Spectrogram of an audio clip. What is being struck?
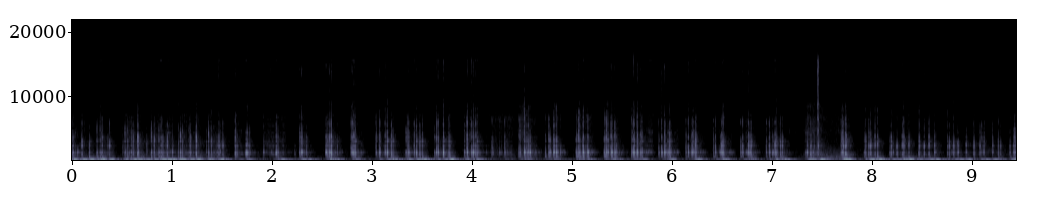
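Whole apple.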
